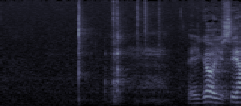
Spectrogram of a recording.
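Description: A screwdriver and metal parts click against a wall outlet.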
